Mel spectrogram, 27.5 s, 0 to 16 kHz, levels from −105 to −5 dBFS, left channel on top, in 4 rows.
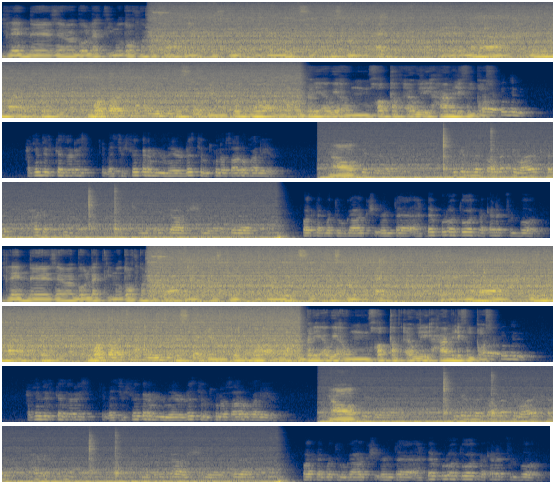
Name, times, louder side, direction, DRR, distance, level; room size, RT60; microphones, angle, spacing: voice 1, 0.0-12.9 17.8-18.2, right 1 dB, 40° right, 0.5 m, -26 dB
sound 1, 1.8-10.6, right 4 dB, 85° right, 0.6 m, -29 dB
voice 2, 12.9-13.4 14.1-17.2 18.1-18.9 19.4-21.7 22.2-23.8 24.4-27.3, left 3 dB, 30° left, 0.4 m, -37 dB
sound 2, 17.7-24.1, equal, 80° left, 1.0 m, -32 dB
2.9 x 2.1 x 3.4 m
head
